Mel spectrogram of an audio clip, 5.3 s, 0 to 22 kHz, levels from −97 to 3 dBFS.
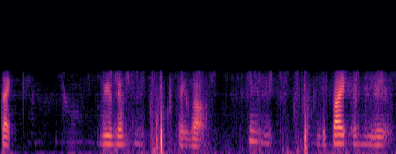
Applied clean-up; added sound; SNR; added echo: neural separator model SepFormer WHAMR!.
